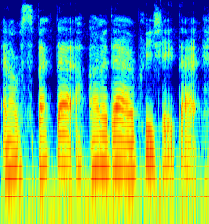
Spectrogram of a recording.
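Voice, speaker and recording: Nearly forty at 39, a woman vlogs from a cruise ship cabin, drunkenly rambling to camera, effusive and heartfelt, swearing freely and losing her thread. Her deep, mellow voice has vocal fry and a flat delivery, fairly quick, with faint background noise.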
